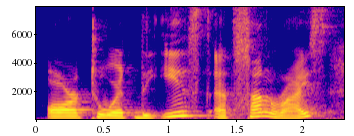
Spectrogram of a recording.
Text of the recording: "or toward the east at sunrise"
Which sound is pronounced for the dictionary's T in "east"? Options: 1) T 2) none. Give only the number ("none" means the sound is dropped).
1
